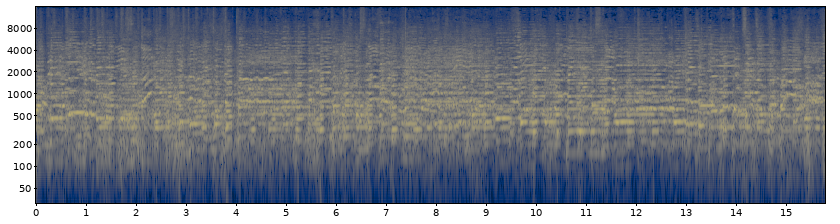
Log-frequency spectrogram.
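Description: Button accordion (bayan) playing a tune, with people talking in the background.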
